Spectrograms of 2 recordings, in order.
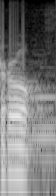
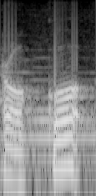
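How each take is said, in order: First: The word is cut to one syllable. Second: The word is said in full, with two syllables.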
